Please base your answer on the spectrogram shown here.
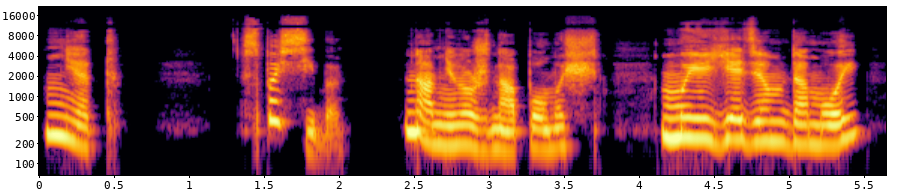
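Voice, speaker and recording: A woman's voice: fairly low pitch, animated, unhurried, no echo. Audiobook: scheming foreign husband, sly and curt, as a woman reader does him, broken Russian, dry read.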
